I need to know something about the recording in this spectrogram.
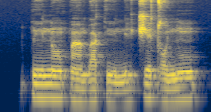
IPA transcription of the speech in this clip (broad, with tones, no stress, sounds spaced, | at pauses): p ĩ˧ n ɔ̃˧ p ã˧ b a˧ k ĩ˨ n i˧ t͡ʃ e˦ d ɔ˧ ɲ ũ˦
